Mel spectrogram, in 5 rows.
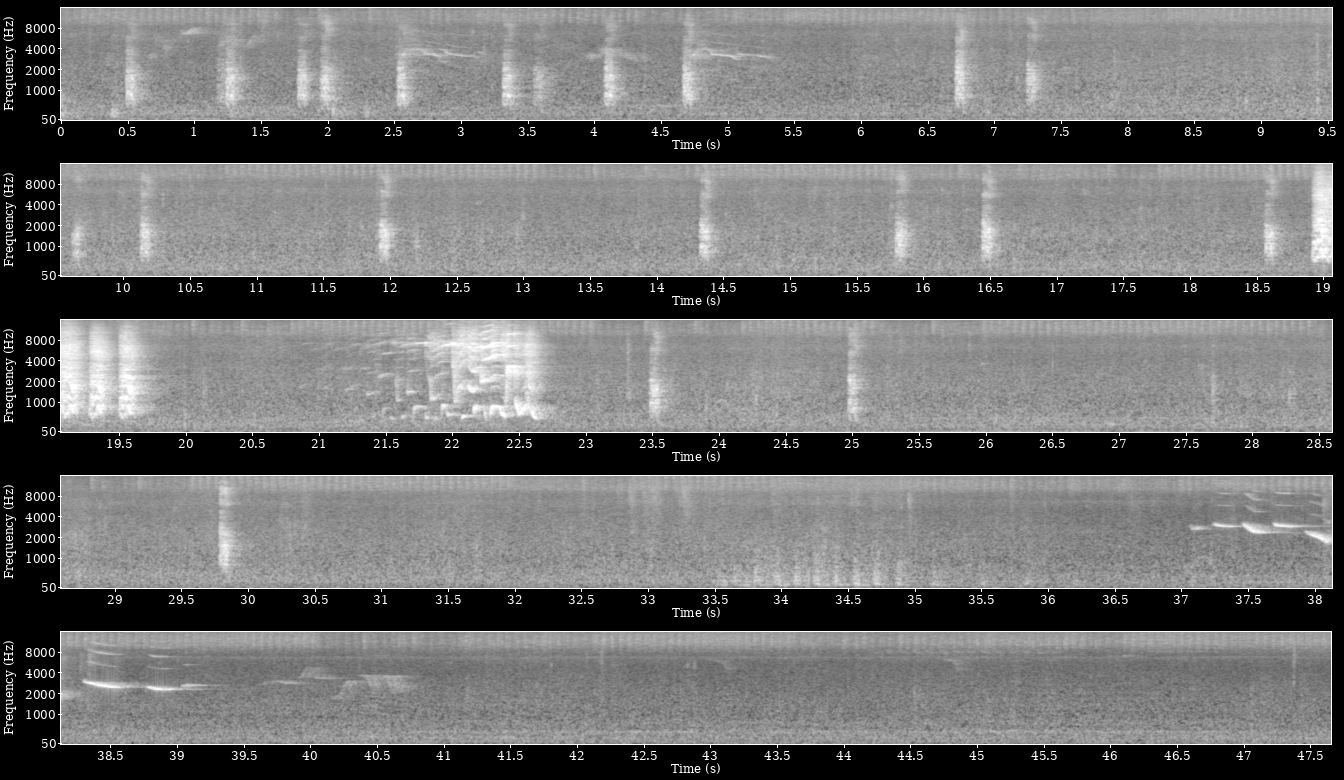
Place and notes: Telaya, Veracruz, Mexico - Montezuma oropendola bird call
Montezuma Oropendola (Psarocolius montezuma)singing in a tree, in the middle of a banana field. Recorded close to the village of Paso de Telaya in the state of Veracruz.
ORTF microphone setup, Schoeps CCM4 x 2 in a Cinela windscreen
Sound Devices MixPre
Sound Ref: MX-200402-03
GPS: 20.156221, -96.873653
Recorded during a residency at Casa Proal
Veracruz de Ignacio de la Llave, México, 2 April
